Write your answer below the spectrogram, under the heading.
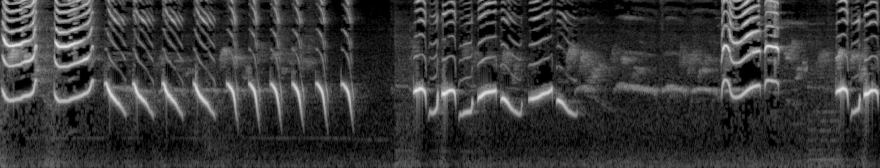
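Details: White-cheeked laughingthrush wild song with many voices and female calls, played to train captive birds: a long rapid series of about a dozen falling whistles, then wavy slurred phrases, a steady flat tone, and renewed bright whistled bursts.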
